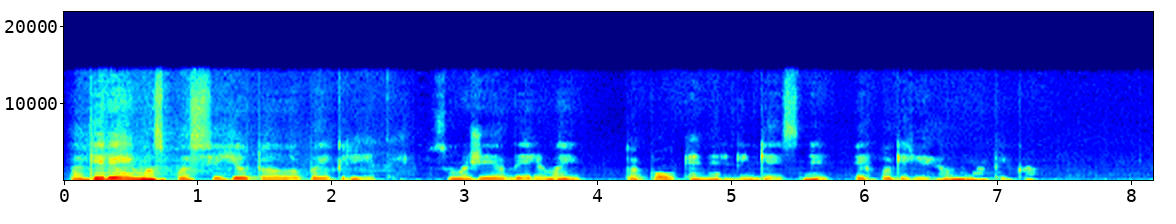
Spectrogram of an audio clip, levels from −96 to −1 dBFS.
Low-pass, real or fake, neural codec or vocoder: 14.4 kHz; fake; codec, 32 kHz, 1.9 kbps, SNAC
